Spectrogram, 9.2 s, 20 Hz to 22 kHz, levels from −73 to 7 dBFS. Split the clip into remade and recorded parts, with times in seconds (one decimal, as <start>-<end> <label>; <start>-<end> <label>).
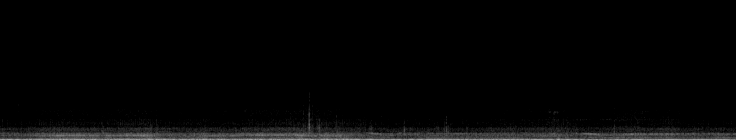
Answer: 0.0-2.2 recorded; 2.2-7.5 remade; 7.5-9.2 recorded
